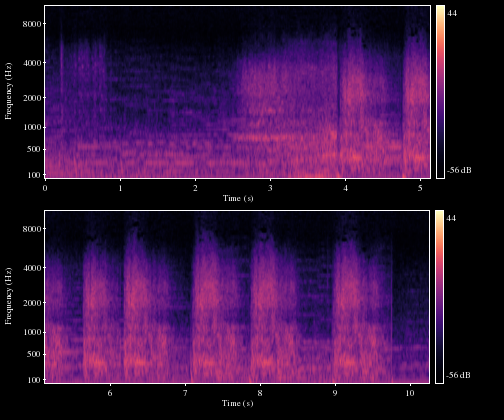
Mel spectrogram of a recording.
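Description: Dramatic film music under a run of loud gunshots, about one a second, starting some three seconds in and stopping just before the end.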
